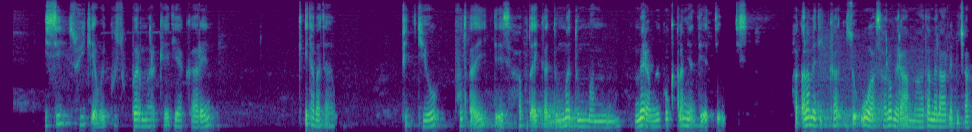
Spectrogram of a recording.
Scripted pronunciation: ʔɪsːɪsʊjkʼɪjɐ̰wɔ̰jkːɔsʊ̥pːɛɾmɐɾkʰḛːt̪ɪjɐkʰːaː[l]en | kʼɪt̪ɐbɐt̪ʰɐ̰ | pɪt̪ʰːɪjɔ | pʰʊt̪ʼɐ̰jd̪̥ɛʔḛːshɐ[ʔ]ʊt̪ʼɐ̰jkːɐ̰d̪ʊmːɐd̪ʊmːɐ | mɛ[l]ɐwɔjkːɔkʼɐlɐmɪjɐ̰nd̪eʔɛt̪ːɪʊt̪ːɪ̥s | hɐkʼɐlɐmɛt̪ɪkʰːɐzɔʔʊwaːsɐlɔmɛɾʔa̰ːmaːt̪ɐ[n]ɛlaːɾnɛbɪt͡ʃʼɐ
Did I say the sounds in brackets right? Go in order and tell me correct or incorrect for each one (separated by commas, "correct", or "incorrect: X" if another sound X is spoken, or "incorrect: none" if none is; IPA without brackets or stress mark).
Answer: incorrect: ɾ, incorrect: p, incorrect: ɾ, incorrect: m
